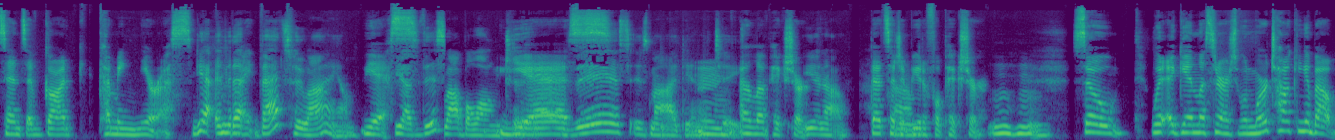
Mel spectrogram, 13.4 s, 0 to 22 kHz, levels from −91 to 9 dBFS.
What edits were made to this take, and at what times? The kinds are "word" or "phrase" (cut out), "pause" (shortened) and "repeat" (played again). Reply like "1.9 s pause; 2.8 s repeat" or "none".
2.3 s word; 4.4 s phrase; 7.7 s word; 8.6 s pause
